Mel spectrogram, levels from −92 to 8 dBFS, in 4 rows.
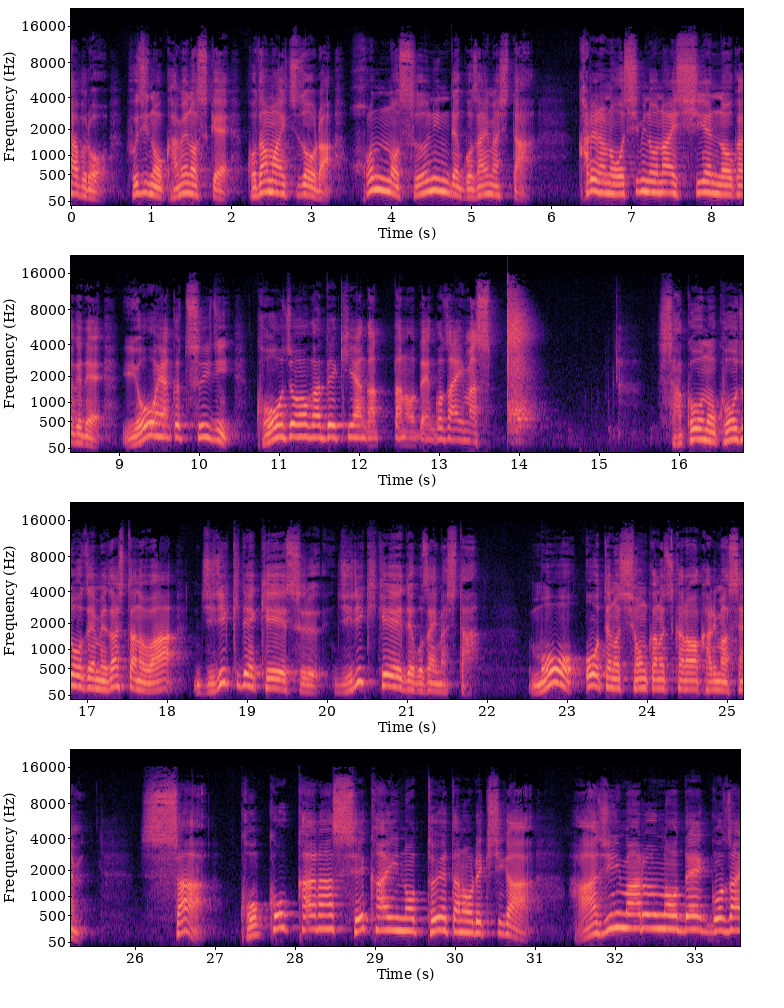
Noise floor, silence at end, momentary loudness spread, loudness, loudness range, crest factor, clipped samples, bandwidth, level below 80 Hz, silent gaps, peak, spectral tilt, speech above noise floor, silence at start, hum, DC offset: -58 dBFS; 0 s; 9 LU; -19 LUFS; 3 LU; 20 dB; under 0.1%; 16.5 kHz; -66 dBFS; none; 0 dBFS; -4.5 dB/octave; 40 dB; 0 s; none; under 0.1%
